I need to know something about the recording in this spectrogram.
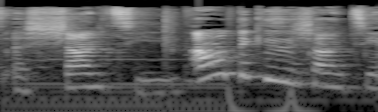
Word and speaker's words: Ashanti: my dad is from the assange region ashanti i said asan cheese ashanti i don't think he's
